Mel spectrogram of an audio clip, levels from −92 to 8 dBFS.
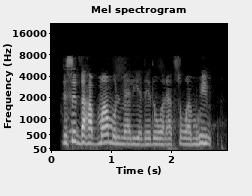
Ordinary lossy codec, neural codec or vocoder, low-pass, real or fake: AAC, 24 kbps; vocoder, 44.1 kHz, 128 mel bands every 256 samples, BigVGAN v2; 19.8 kHz; fake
